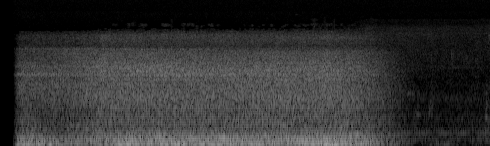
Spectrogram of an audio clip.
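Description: Heavy rain patters steadily against a window.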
